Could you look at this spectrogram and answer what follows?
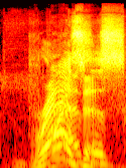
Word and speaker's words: Brazos: Brazos.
